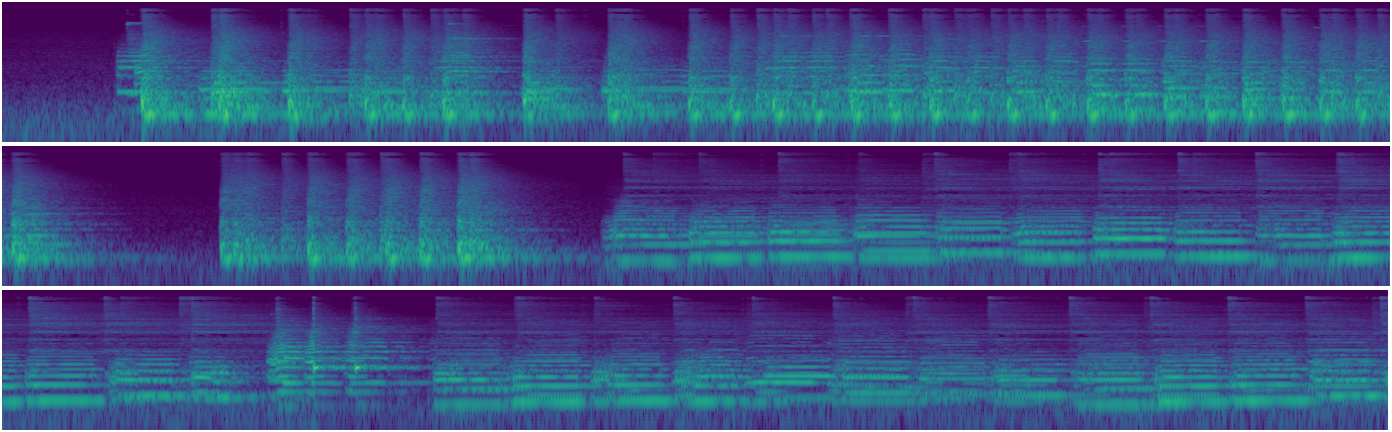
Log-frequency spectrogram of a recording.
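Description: Student band of flute, clarinet, trumpets, euphonium, tuba and drum playing a piece. It starts about a second in with sharp drum strokes under the ensemble, breaks off briefly twice near the middle, then goes on in longer held brass notes.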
